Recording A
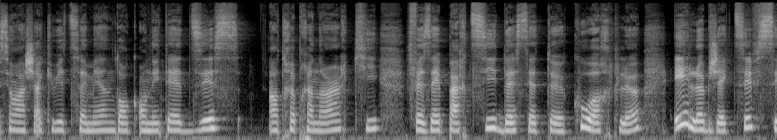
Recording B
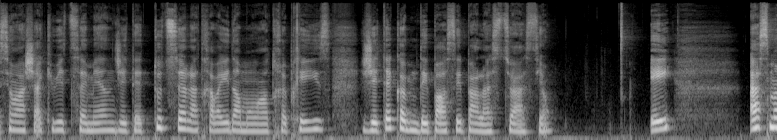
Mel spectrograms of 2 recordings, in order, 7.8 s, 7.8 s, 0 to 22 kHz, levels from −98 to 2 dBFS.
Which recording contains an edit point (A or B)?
A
